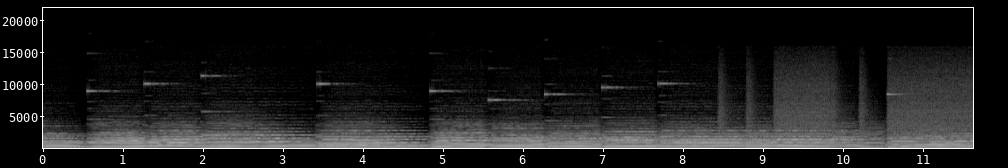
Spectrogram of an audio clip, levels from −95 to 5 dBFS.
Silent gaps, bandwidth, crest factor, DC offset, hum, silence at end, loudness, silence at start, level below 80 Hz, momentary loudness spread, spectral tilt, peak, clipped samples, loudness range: none; 15.5 kHz; 14 dB; under 0.1%; none; 0 s; -35 LUFS; 0 s; -52 dBFS; 4 LU; -5.5 dB/octave; -22 dBFS; under 0.1%; 1 LU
